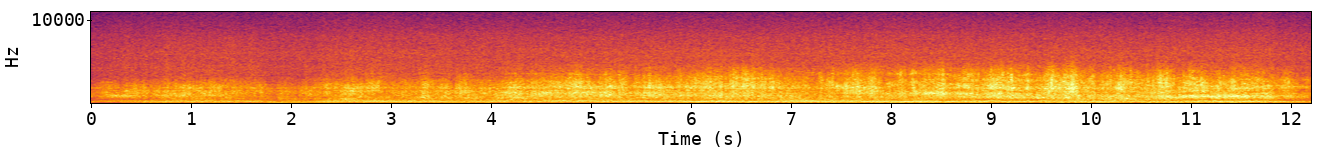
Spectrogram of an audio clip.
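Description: Lockheed XP-58's twin Allison V-3420 piston engines and propellers in flight, a steady drone that grows louder over the first few seconds and then holds.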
